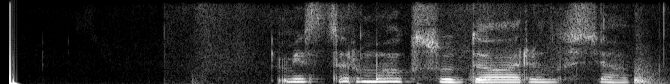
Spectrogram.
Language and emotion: Russian, sad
